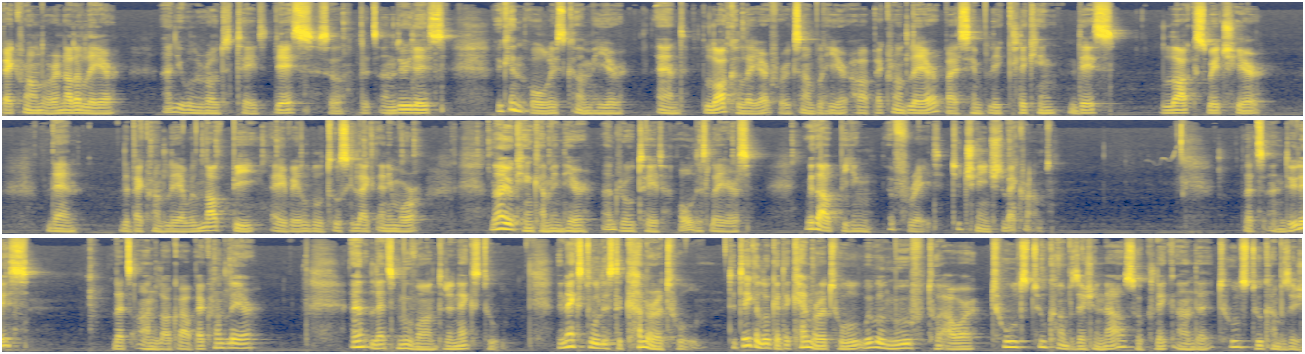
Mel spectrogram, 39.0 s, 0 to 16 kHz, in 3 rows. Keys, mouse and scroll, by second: 4.1 ctrl+z, 14.3-25.4 drag, 25.4 ctrl+z, 28.1 click, 33.9 click, 36.3 click.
